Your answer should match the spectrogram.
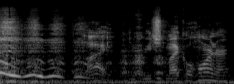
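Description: A woman crying: a sudden gasping sob at the start, its pitch wavering and falling, followed by shorter broken sobs.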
